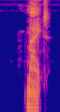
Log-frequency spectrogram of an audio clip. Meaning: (noun) 1. A fellow, comrade, colleague, partner or someone with whom something is shared, e.g. shipmate, classmate 2. A breeding partner 3. A friend, usually of the same sex
- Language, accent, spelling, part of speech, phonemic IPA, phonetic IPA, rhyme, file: English, Australia, mate, noun / verb, /meɪt/, [mæɪt], -eɪt, En-au-mate.ogg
